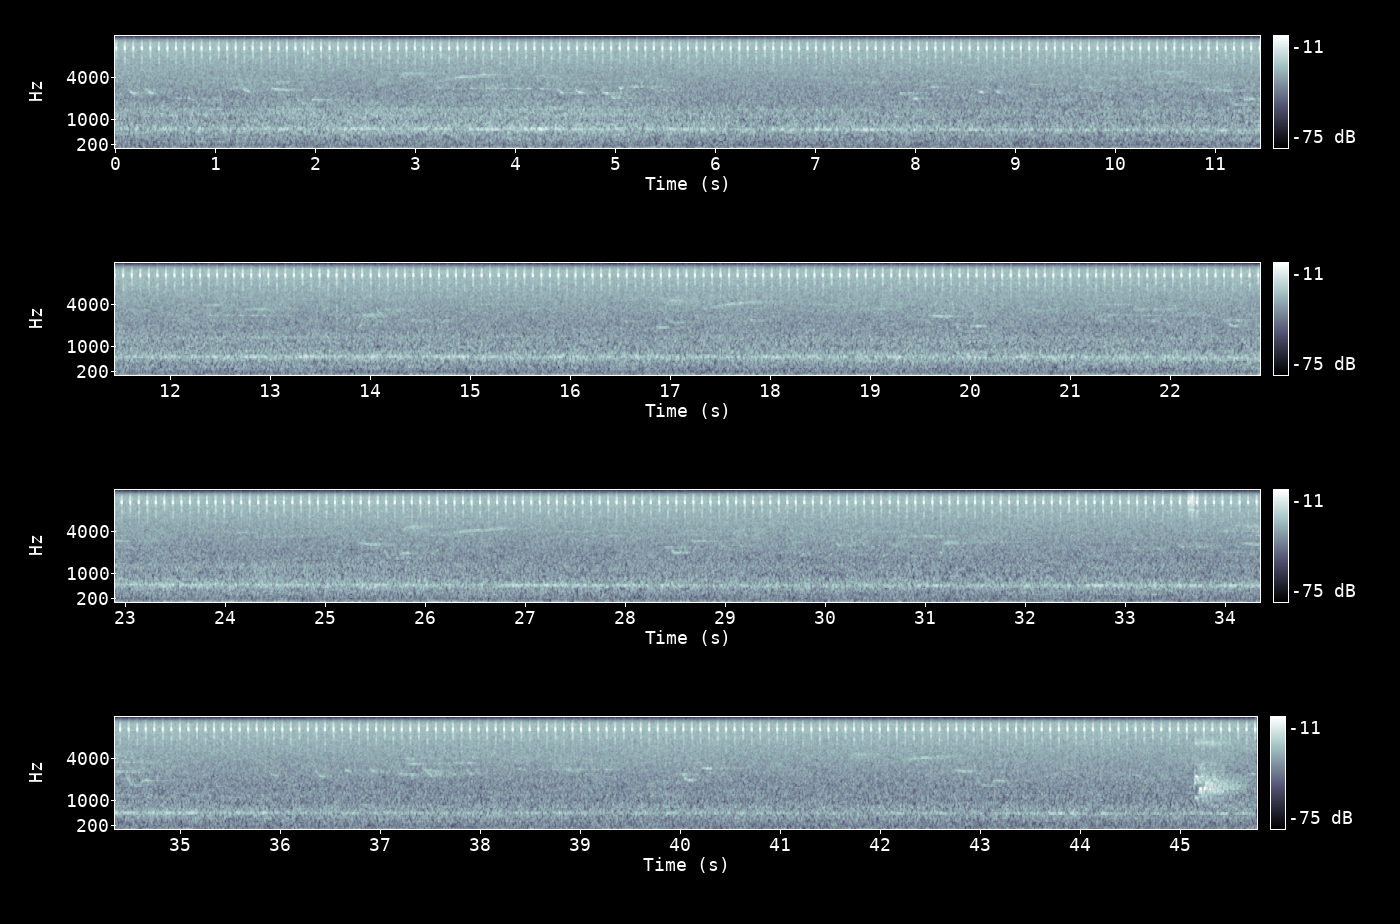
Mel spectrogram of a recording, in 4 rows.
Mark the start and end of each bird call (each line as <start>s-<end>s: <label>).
39.9s-40.5s: Wood Thrush (Hylocichla mustelina)
45.0s-45.7s: Red-bellied Woodpecker (Melanerpes carolinus)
